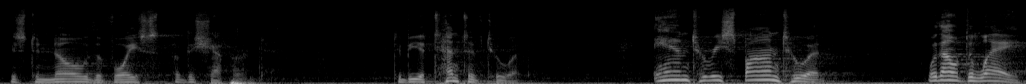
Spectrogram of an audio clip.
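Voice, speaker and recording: A man, a deacon, giving a homily in a gentle, conversational preaching manner with pauses. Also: medium pitch. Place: church. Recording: long church reverb.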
